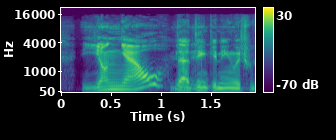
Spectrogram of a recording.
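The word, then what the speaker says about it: Yongnuo: Yeah, it's Yong Nuo.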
